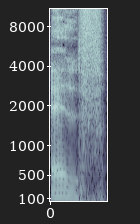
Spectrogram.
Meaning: eleven
- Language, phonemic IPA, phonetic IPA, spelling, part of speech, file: German, /ɛlf/, [ʔɛlf], elf, numeral, De-elf.ogg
